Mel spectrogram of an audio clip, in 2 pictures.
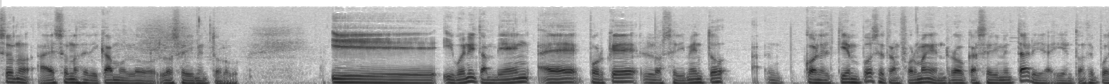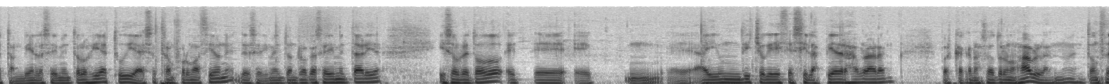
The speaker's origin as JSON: {"language": "Spanish", "town": "Huelva", "region": "Andalusia", "country": "Spain", "said": "Yo soy de aquí, yo soy más de Huerva que un puñado de gañafote. Aunque después proyecto al extranjero, pero yo de aquí."}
